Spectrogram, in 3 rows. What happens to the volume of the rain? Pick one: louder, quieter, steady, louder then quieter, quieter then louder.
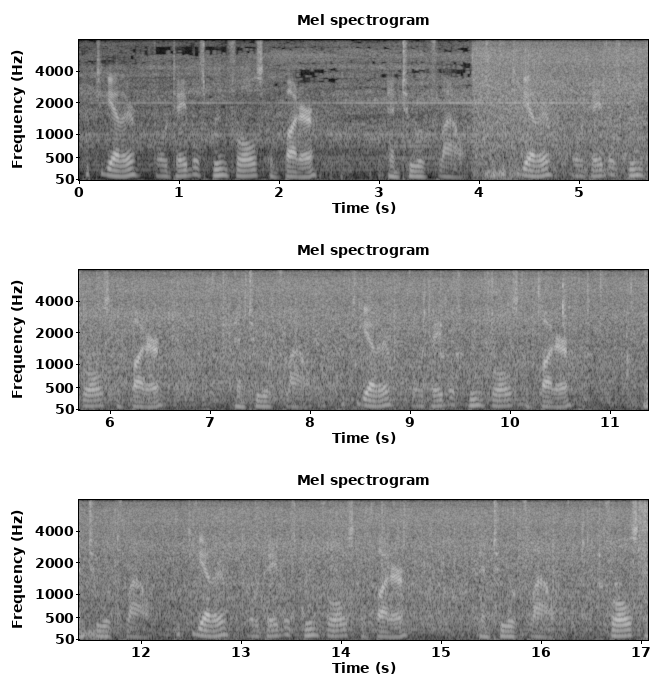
steady.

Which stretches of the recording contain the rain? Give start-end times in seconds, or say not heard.
3.9-17.0.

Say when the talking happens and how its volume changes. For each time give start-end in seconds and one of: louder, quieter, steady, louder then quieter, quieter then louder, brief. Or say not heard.
0.0-17.0 steady.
